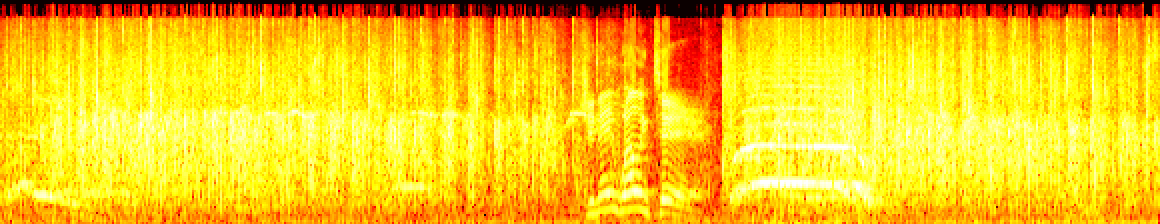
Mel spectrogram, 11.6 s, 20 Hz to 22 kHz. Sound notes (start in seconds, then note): 0.0 applause; 7.2 cheering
